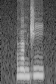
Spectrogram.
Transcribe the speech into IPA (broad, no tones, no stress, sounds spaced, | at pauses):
ð ã n d͡ʒ i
